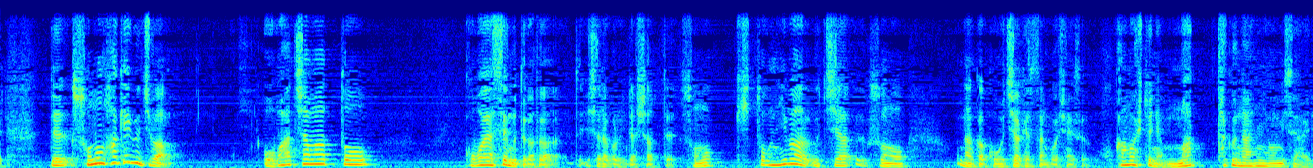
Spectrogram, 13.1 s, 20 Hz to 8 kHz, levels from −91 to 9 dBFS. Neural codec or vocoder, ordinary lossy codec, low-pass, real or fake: none; none; 7.2 kHz; real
